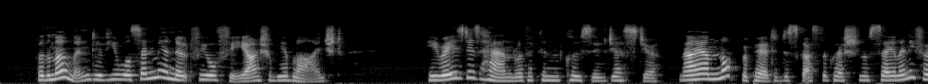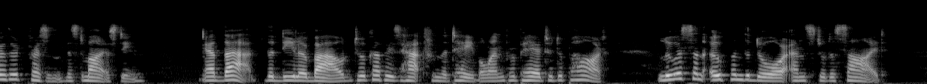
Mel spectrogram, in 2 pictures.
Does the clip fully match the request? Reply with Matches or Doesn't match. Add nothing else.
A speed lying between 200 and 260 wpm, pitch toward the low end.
Doesn't match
